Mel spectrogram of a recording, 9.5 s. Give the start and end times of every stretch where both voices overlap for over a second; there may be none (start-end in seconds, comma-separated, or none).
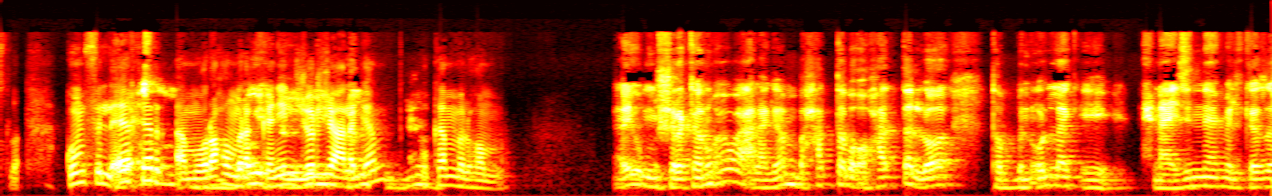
0.9-3.2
